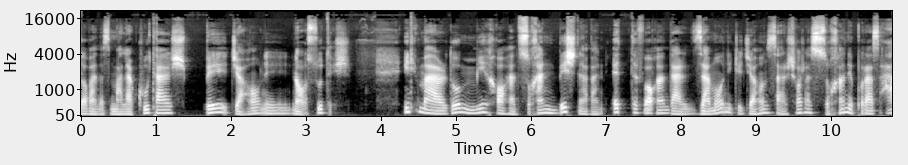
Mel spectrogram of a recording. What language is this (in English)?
Persian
